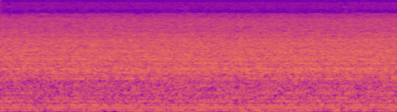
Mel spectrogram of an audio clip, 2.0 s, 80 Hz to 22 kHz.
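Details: 2019 Ford E-350 6.8 L ambulance conversion, aftermarket box HVAC with no controls working, being diagnosed: steady airy whoosh with an even low hum and no rubbing or ticking; blower motor spins smoothly and runs normally.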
